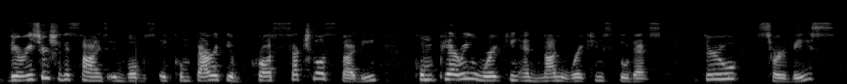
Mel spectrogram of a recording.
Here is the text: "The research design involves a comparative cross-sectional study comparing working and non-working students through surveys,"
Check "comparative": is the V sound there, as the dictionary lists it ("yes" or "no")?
yes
